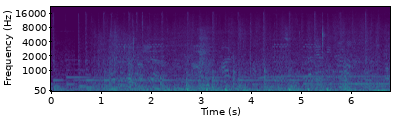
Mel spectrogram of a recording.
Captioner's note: staff chattering; phone ringing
